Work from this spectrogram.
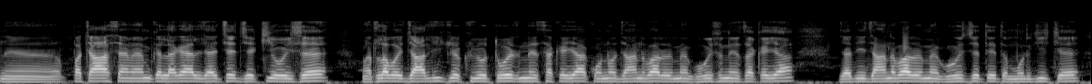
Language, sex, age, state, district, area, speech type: Maithili, male, 45-60, Bihar, Madhubani, rural, spontaneous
